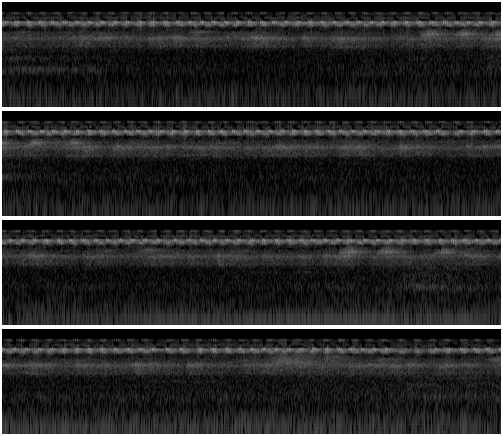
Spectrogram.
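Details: Summer night chorus of cicadas: an unbroken, piercing high whine with a rapid pulse. Scattered short chirps rise in the middle range, a few grow stronger near the end, over a soft low rumble.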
